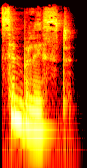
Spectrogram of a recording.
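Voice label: "symbolist", English, British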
